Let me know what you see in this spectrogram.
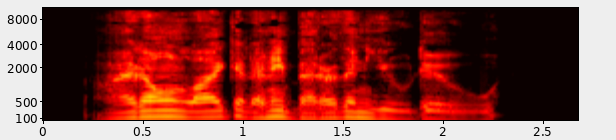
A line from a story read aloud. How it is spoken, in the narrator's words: the dwarf growled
